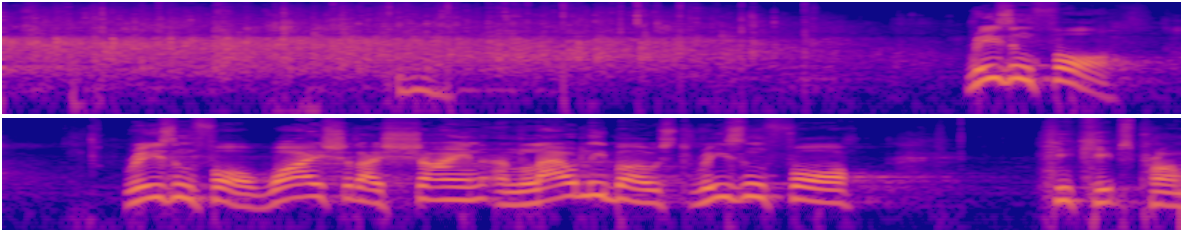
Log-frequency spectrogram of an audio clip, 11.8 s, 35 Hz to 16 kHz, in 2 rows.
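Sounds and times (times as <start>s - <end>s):
audience clapping: 0.0s - 4.8s
speech: 2.0s - 2.4s, 4.8s - 5.7s, 6.5s - 10.2s, 11.2s - 11.7s.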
